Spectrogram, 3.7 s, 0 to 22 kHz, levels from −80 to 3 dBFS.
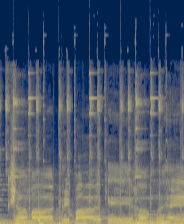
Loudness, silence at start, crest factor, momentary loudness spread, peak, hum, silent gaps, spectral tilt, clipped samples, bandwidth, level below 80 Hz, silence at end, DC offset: -13 LUFS; 0 s; 12 dB; 4 LU; 0 dBFS; none; none; -4 dB/octave; under 0.1%; over 20 kHz; -22 dBFS; 0 s; under 0.1%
